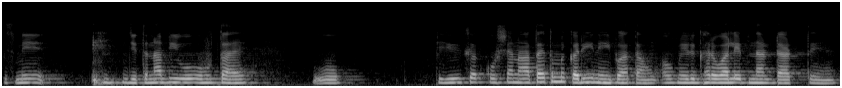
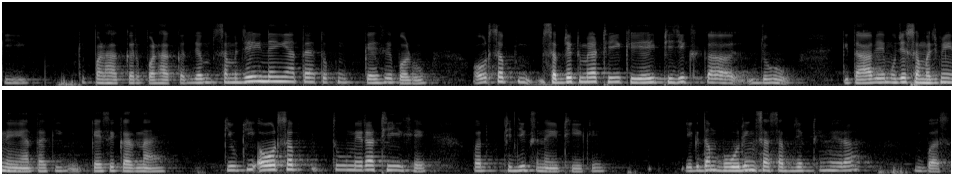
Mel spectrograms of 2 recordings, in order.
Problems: background sounds at intervals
